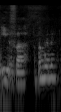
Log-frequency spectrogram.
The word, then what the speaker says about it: Aoife: It's pronounced Aoife. I'm not comfortable. Let me get comfy. There we go. Aoife, wow, fantastic.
